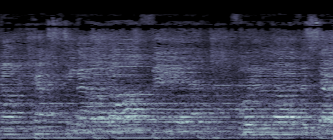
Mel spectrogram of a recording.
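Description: Vocal trio of two women and a man singing together in harmony into handheld microphones, over a steady low accompaniment.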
